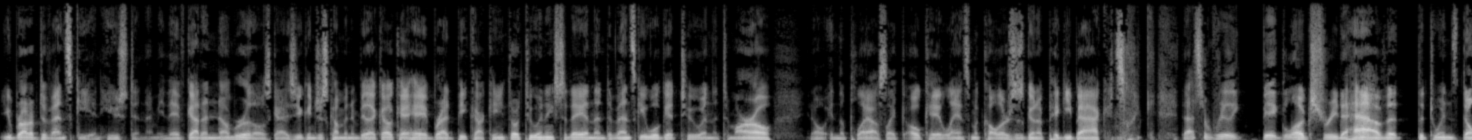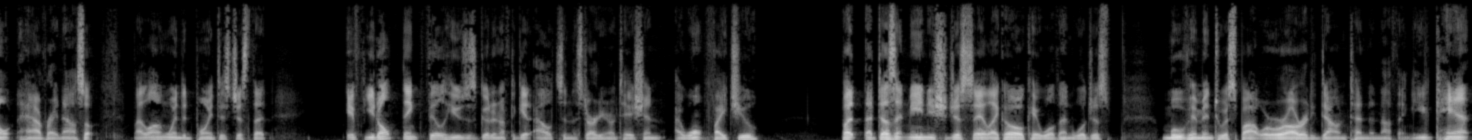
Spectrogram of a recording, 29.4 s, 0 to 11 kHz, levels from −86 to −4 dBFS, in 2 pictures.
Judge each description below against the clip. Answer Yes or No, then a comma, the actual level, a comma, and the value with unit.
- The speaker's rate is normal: No, fast, 260 wpm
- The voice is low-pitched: Yes, low, 100 Hz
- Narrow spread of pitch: No, average, 3.1 semitones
